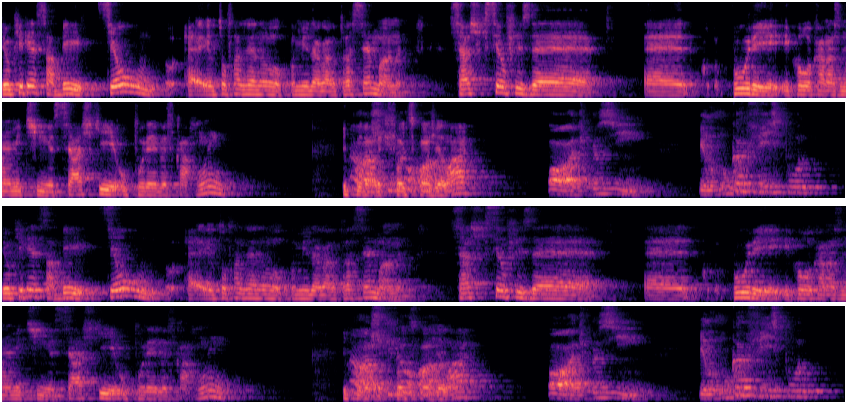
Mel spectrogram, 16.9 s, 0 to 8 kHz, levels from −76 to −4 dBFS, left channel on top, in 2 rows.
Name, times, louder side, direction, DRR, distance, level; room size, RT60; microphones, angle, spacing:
voice 1, 0.0-4.0 4.5-5.9 6.4-10.7 12.0-13.1, left 4 dB, 55° left, 9 dB, 0.4 m, -28 dB
voice 2, 11.9-12.9 13.9-14.8 15.4-16.4, equal, 5° right, -4 dB, 2.9 m, -32 dB
9.6 x 5.0 x 3.8 m, 0.78 s
head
